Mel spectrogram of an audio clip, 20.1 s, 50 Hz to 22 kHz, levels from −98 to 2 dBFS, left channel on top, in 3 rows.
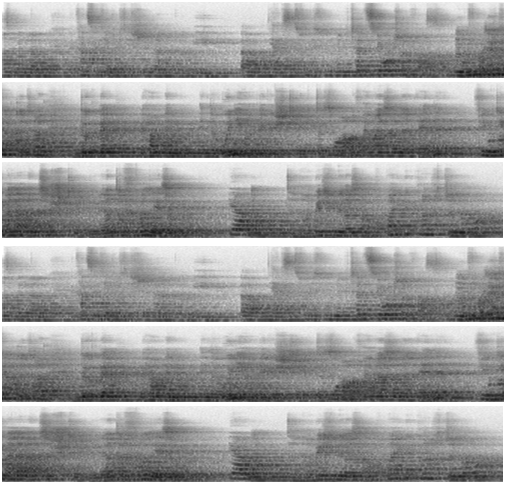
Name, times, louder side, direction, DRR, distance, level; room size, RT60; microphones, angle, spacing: voice 1, 0.0-2.8 3.2-7.2 7.6-7.8 8.2-8.3 11.0-11.2 13.2-13.4 16.4-16.8 19.5-19.8, equal, 15° right, -10 dB, 2.4 m, -24 dB
voice 2, 6.0-12.6 13.0-15.8 16.6-16.8 17.2-19.6, left 1 dB, 30° left, -7 dB, 1.3 m, -18 dB
13.0 x 5.0 x 5.4 m, 2.6 s
head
